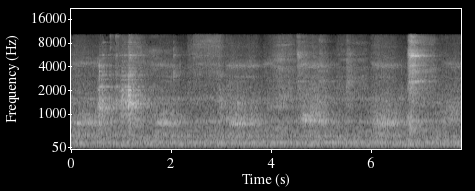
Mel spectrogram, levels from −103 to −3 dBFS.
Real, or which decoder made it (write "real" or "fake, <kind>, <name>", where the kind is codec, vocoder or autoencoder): real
